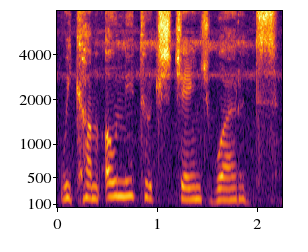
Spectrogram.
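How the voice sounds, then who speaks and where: A woman's voice: on the low side, a little slow, a little mellow, slight background noise, lightly acted. A woman playing a determined, persuasive clan companion in a fantasy video game. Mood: firm, reassuring.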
